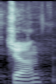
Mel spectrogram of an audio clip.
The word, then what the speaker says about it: Can: My name is Can, actually, like Emre Can, so that's how it's pronounced.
